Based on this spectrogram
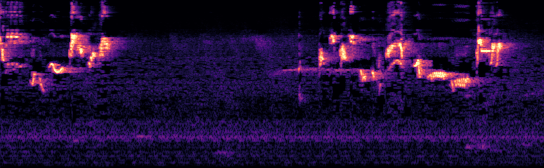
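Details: Mountain tailorbird song in two phrases of high, thin whistles mixing sharp upslurs with short descending notes, a quiet gap of about two seconds between them, steady low hum underneath.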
